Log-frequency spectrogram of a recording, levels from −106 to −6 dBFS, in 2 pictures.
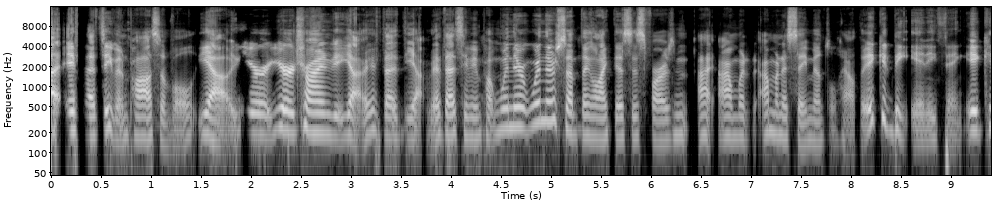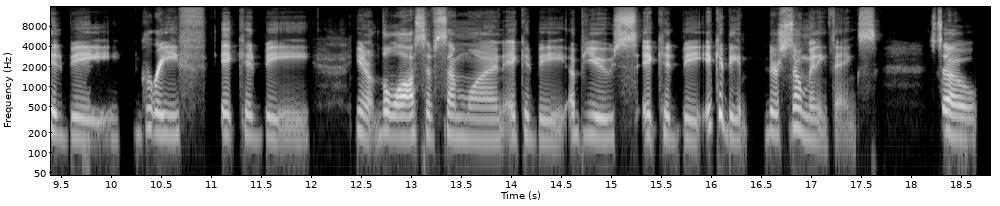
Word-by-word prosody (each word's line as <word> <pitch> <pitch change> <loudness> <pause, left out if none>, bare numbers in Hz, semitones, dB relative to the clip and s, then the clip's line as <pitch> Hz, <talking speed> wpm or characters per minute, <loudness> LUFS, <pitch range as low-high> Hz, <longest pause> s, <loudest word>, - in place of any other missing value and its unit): if 210 0 +7
that's 175 0 0
even 215 -5 0
possible. 175 -1 -2
Yeah, - - +4 0.2
you're 195 -1 +2
you're 220 -3 +5
trying 200 -1 +5
to 180 - +1
be - - -3
yeah. 190 - +2
If 215 0 -9
that 175 -2 -1
yeah 165 0 -2
if 165 - -3
that's 185 0 +2
even 170 -1 -7
po - - -7
When 235 +3 -6
there 245 0 +1
when 285 +5 0
there's 300 +1 +5
something 185 -4 0
like 170 0 -2
this 170 0 +1
as 175 0 +2
far 155 - -4
as, 160 +3 -8
mm, 185 - -16
I 185 +2 -3
I 175 - -4
w 180 0 -6 0.2
I'm 195 +2 -4
gonna 180 -3 -6
say 135 - +1
mental 150 +1 -12
health. - - -11
It 470 -1 +2
could 335 - -2
be - - -2
anything, - - -9
it 430 0 +4
could 200 -7 -2
be 165 -1 0 0.2
grief, 190 -3 0
it 390 -3 +3
could 180 -3 -6
be, 80 - -2 0.5
you - - +2
know, - - -1
the 205 +3 -4
loss 180 0 +3
of 190 -2 -5
someone, 165 -3 +1
it 180 -1 0
could 185 -4 -10
be 160 -1 -4
abuse. 180 -3 +2
It 190 - +4
could 175 0 -3
be 165 -2 +2
it - - +3
could 385 - 0
be 360 - -3 0.2
there's 195 -1 +2
so 240 0 +3
many 165 -5 -1
things. - - -2 0.5
So, 175 -6 +1
185 Hz, 220 wpm, -25 LUFS, 170-205 Hz, 0.5 s, if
